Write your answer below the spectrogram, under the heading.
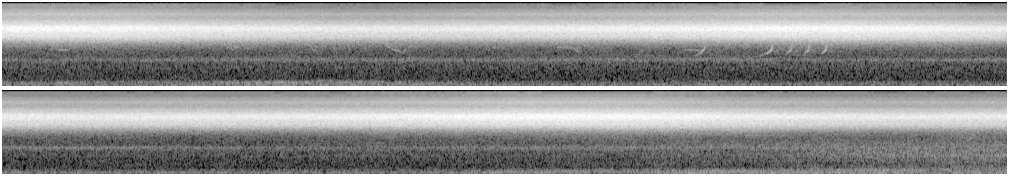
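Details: Cicadas drone in a loud, steady, high-pitched buzz that swells and fades slowly, drowning out a mockingbird's song.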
